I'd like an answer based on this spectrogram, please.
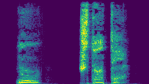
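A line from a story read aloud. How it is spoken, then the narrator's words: Irritated whisper outside window. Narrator (Russian): раздраженно прошептал за окном Грикис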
